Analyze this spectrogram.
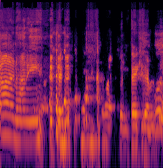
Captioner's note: all laughing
